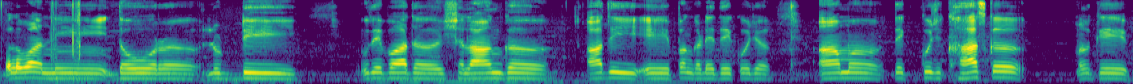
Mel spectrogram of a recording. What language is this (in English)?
Punjabi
